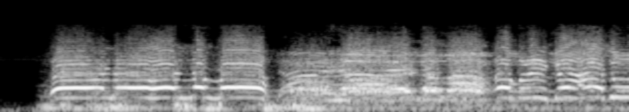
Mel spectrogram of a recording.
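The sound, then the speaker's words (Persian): A large crowd of Iraqi mourners chants slogans in unison at a funeral procession in Baghdad for four Popular Mobilization fighters killed in a US airstrike: loud, sustained rhythmic shouting in repeated bursts, many voices rising and falling together. “این فریاد خروشان مردم عراق است در مراسم تشییع پیکر چهار شهید جنایت تروریستی آمریکا.”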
